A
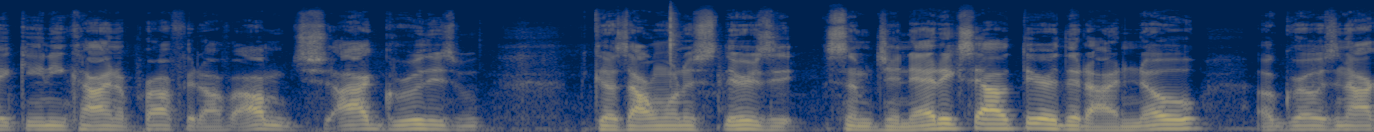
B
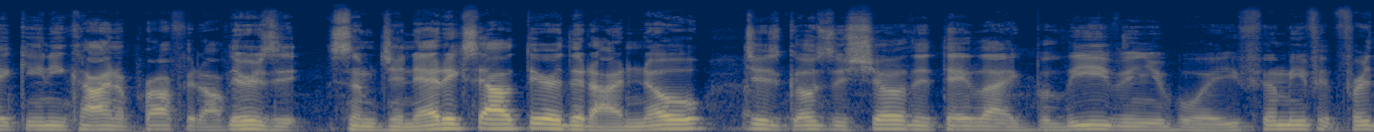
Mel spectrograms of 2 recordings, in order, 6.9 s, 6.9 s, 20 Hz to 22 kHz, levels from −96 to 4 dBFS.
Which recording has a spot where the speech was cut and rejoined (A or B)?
B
